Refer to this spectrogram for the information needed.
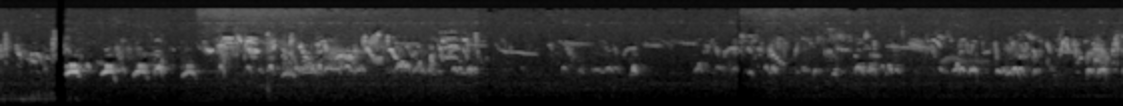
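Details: Colony of European bee-eaters in the Eifel, Germany, giving dense, overlapping rolling calls with bright higher chirps, a short lull midway, then steady calling again.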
